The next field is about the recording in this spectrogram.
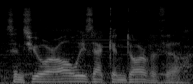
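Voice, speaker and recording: An actor playing a stern, guarded male investigator in a game, speaking in a terse, deliberate way. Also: mid-range voice, natural voice.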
